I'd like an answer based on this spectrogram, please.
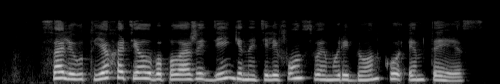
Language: Russian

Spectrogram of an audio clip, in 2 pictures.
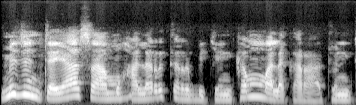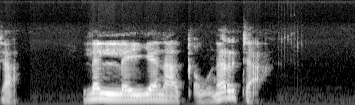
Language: Hausa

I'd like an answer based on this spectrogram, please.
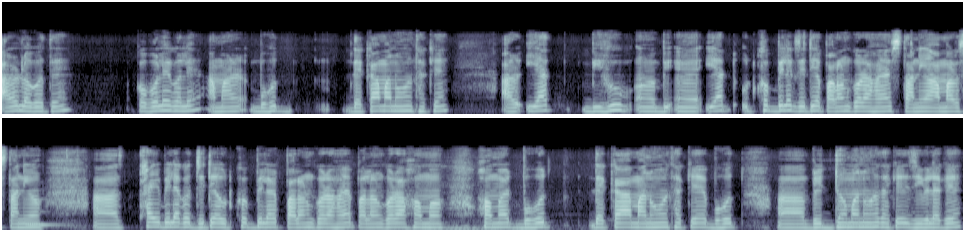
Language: Assamese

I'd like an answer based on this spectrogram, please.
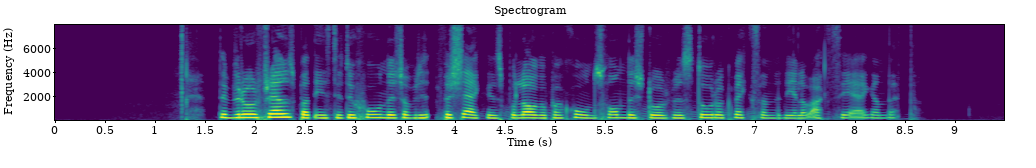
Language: Swedish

